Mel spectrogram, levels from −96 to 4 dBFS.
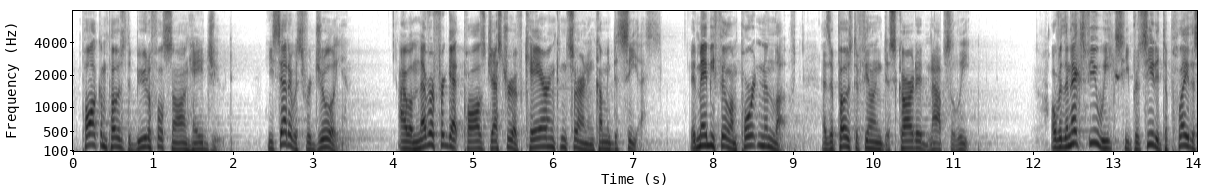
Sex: male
